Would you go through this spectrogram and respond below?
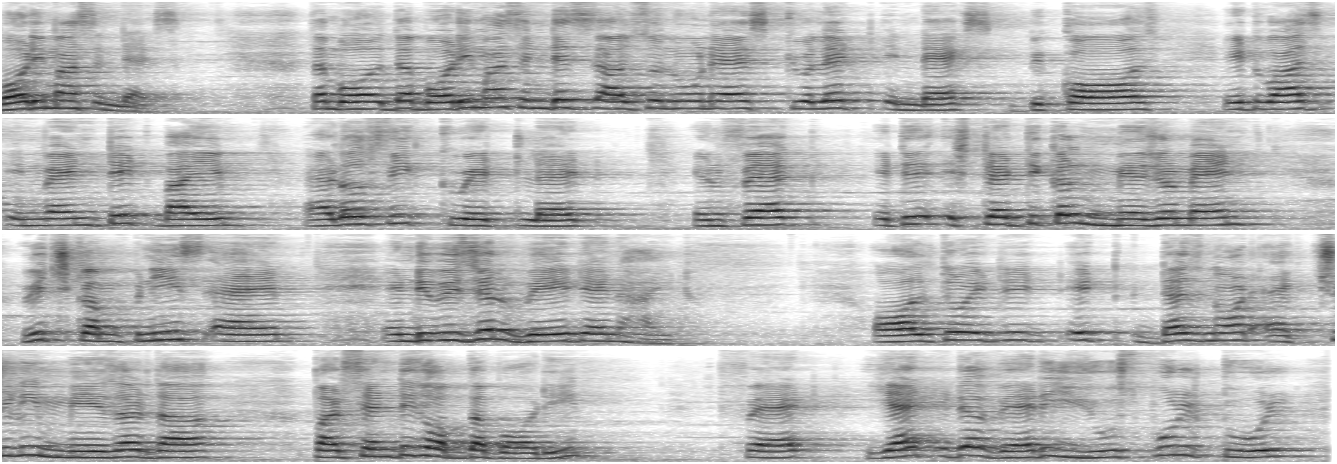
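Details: Stuttering in a speaker reading a passage aloud in English as stammering practice.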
